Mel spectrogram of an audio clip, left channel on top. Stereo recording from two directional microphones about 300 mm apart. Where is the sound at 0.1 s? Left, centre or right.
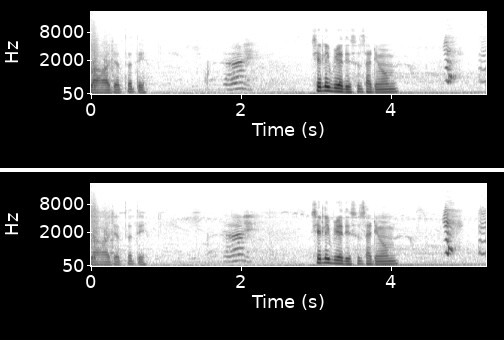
Centre.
